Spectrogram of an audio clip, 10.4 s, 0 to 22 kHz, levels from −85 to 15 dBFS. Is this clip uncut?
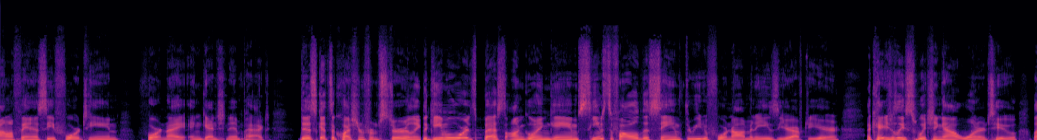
no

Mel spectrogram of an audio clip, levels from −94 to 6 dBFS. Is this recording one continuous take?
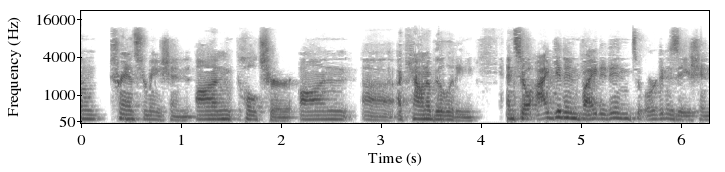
yes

